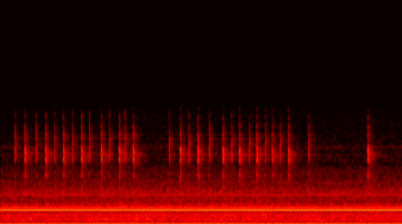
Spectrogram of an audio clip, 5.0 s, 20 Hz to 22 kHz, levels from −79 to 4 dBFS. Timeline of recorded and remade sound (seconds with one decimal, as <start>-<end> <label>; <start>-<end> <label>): 0.0-1.2 recorded; 1.2-3.4 remade; 3.4-5.0 recorded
